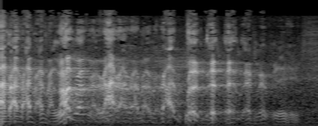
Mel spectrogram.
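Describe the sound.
A human voice imitating a dog, growling and barking in many short, rhythmic bursts that trail off into quiet at the end.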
